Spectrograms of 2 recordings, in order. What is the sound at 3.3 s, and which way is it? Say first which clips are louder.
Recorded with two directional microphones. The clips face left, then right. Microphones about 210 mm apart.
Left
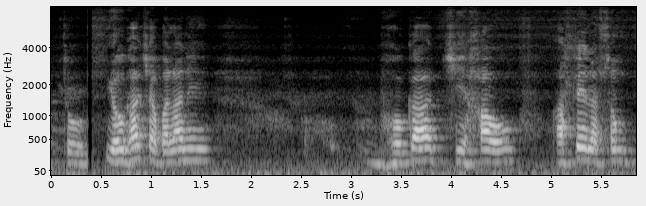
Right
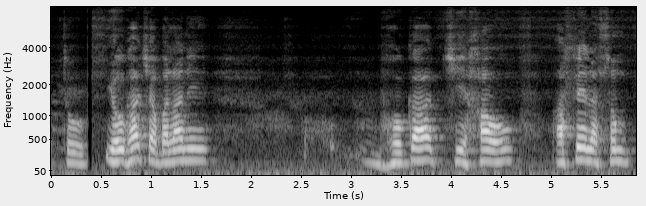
Speech: right 4 dB; 35° right (ahead or behind).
